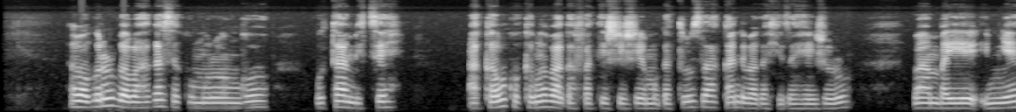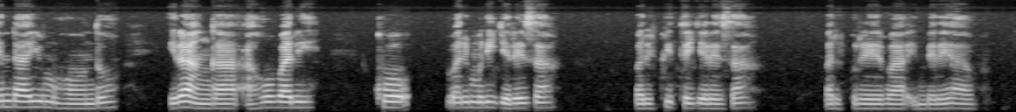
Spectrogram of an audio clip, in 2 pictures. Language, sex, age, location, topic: Kinyarwanda, female, 36-49, Kigali, government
